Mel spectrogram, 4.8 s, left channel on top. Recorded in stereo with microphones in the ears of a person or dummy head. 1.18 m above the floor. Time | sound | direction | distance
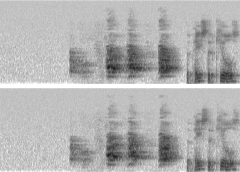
1.4 | a dog barking | 50° left (ahead or behind) | 7 m
3.7 | a man speaking | 55° left (ahead or behind) | 1.3 m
